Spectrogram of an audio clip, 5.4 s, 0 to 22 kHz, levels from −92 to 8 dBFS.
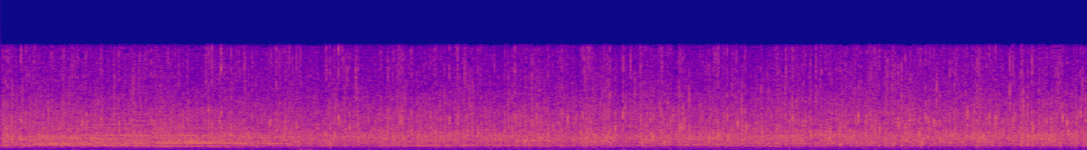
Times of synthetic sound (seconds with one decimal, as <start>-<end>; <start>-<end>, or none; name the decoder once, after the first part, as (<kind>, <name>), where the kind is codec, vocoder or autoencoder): none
